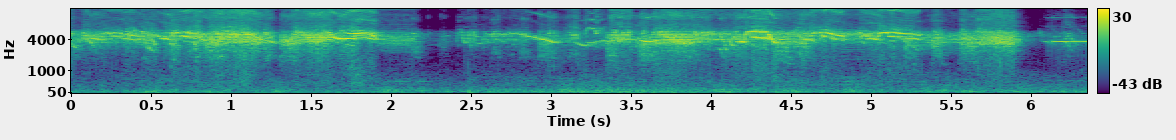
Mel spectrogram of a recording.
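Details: Weaver birds building a nest chatter in a busy high-pitched chorus of buzzy twitters and wavering squeaks, dipping into a brief lull before the chattering swells again.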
